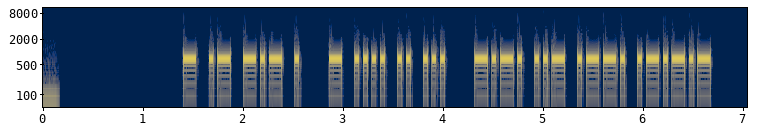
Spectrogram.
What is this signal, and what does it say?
Morse code, heard as a keyed tone, about 28 wpm, 700 Hz. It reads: TAKE THIS CUP.
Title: Sentences from Top 1600 Words 28wpm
